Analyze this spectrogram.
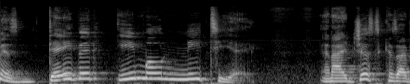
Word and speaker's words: Imonitie: uh in this conversation his name is David imonitier and I just because I've heard it pronounced five different times five different ways right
